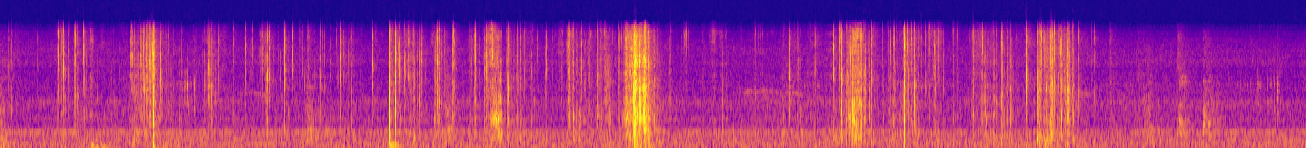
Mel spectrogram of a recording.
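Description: Foil wrapper of a Panini Prizm football card pack being torn open and crinkled by hand, in a string of sharp crackles and rips. The loudest rips come about six seconds in and again around nine to ten seconds, and the crinkling stops a couple of seconds before the end.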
